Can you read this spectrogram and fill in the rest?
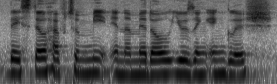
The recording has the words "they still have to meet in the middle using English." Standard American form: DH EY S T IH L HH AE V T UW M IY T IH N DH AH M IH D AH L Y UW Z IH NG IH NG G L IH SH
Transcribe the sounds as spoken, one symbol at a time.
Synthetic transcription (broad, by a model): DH EY S T IH L HH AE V T UW M IY T IH N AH M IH D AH L Y UW Z IH NG IH NG G L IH SH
